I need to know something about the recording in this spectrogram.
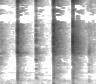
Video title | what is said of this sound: How A Reed Valve Works - Expert's Explanation | isso é fibra de carbono quando você bate nela o som vai sair assim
